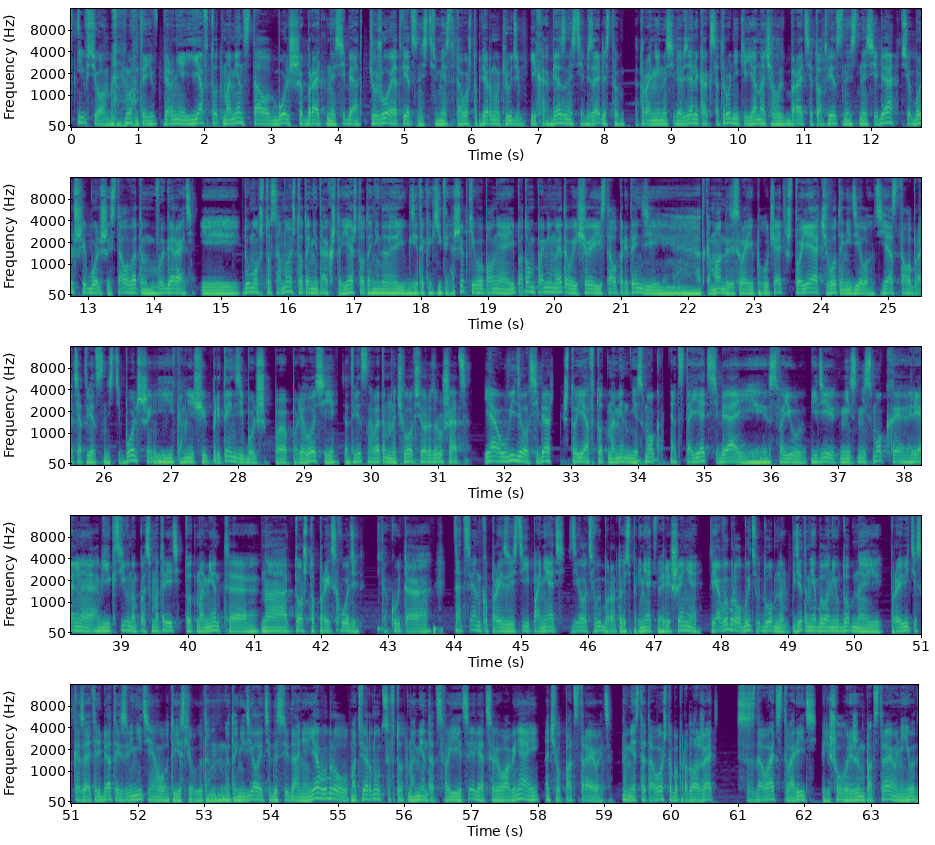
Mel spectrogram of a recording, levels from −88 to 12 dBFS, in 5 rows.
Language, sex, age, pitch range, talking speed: Russian, male, 20-39, 105-120 Hz, 180 wpm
